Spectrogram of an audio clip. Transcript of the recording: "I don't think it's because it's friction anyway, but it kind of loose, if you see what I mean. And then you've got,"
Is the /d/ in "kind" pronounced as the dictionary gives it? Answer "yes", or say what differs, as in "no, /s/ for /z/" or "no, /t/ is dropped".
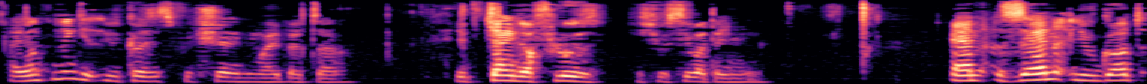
yes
